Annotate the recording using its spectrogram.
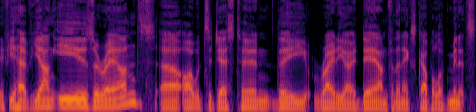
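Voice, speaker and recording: A man with an Australian accent speaks at a medium pitch and a moderate pace, with hardly any pauses. His pitch varies in an ordinary way, and the recording is very clean with a silent background. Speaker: radio host. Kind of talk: breakfast radio chat. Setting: radio studio.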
